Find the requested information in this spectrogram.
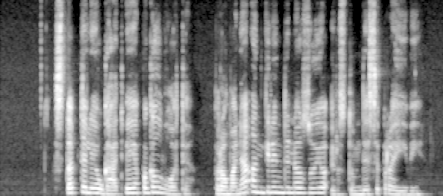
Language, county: Lithuanian, Šiauliai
